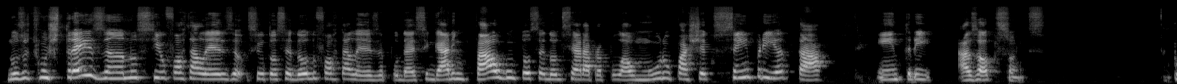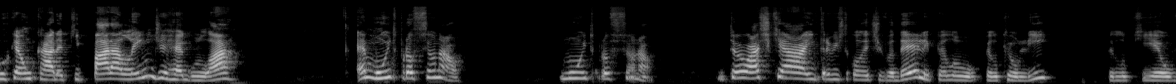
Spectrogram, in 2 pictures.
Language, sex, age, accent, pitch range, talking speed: Portuguese, female, 10-29, Brazilian, 200-265 Hz, 150 wpm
